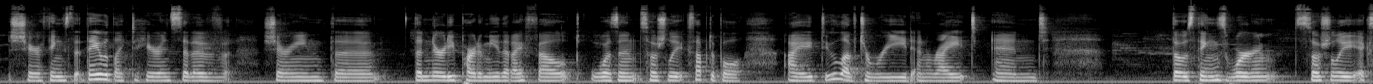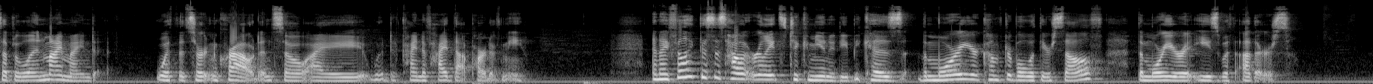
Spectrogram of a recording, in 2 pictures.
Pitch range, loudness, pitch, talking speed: 165-190 Hz, -14 LUFS, 180 Hz, 175 wpm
